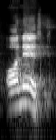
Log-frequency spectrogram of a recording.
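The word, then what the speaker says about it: honest: पर इसका उच्चारण करिए, जब इसका उच्चारण करेंगे तो क्या पढ़ेंगे, ऑनेस्ट। यहां पे ह साइलेंट रहता है, एच क्या रहता है, साइलेंट रहता है, ऑनेस्ट।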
